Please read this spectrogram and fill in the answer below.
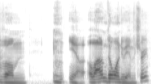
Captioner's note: clears throat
